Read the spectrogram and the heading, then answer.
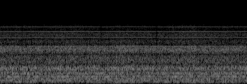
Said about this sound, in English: As well as enveloping, the synthesizer can also filter sound. Let's listen to how this jet noise can be altered when parts of it are filtered or removed.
